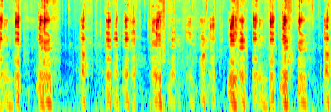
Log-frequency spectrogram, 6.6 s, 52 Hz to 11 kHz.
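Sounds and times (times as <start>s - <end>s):
pigs on a farm grunting and snorting while being fed: 0.0s - 6.6s.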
